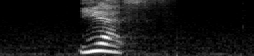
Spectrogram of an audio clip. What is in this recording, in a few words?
"Yes", human girl villager; customnpcs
